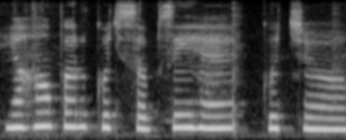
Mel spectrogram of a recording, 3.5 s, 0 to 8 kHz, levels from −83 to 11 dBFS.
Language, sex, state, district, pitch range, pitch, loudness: Hindi, female, Bihar, Patna, 255-275 Hz, 270 Hz, -13 LUFS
